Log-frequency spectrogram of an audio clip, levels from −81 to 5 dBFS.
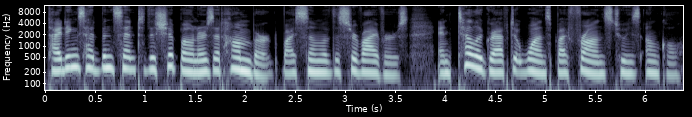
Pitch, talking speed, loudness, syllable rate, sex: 210 Hz, 215 wpm, -16 LUFS, 5.4 syllables/s, female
